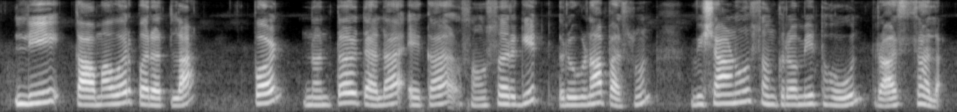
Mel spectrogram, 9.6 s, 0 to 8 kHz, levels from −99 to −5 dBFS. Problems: background sounds at intervals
